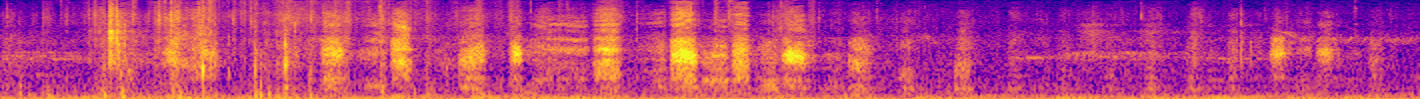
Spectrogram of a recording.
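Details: Belgian Malinois named Grato, from the Des Champs kennel, panting in a steady run of short, breathy bursts about three per second. The bursts swell louder midway, then fade into quieter breathing with faint background hiss.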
